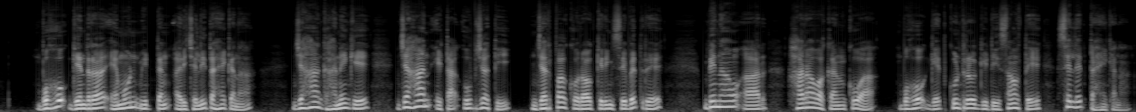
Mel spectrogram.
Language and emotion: Santali, neutral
